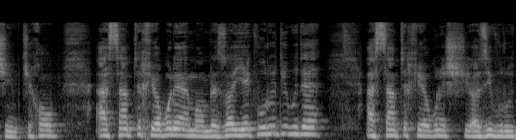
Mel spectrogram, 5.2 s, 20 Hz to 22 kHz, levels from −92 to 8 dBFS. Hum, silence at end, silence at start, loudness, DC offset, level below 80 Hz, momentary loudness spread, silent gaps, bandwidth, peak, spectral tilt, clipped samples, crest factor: none; 0 s; 0 s; -30 LUFS; under 0.1%; -66 dBFS; 7 LU; none; 11.5 kHz; -16 dBFS; -5.5 dB/octave; under 0.1%; 14 dB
